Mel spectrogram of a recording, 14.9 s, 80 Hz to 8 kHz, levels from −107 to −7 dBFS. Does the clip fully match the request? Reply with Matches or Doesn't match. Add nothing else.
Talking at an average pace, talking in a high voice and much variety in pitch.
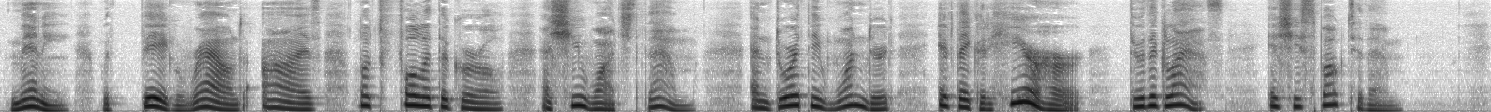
Doesn't match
